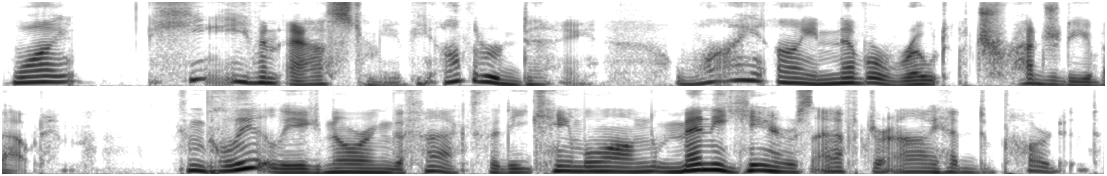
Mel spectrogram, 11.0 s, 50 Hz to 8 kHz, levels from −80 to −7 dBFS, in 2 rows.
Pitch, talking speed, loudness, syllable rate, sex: 155 Hz, 165 wpm, -21 LUFS, 5.1 syllables/s, male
